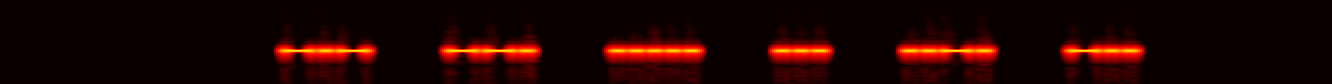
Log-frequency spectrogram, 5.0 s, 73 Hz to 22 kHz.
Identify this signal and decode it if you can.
Morse code, heard as a keyed tone, about 36 wpm, spaced as for 20 wpm, 700 Hz. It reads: KG5SFD
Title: USA Call Signs - 6 Characters - 3x Character Spacing - 35wpm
